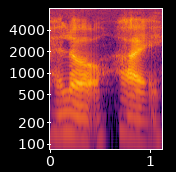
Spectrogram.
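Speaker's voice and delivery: mock deep masculine voice. Retelling first words spoken after surgery, imitating a deep manly voice. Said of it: "my voice is so deep, like a guy, like a man".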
